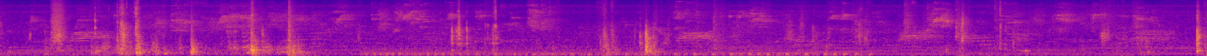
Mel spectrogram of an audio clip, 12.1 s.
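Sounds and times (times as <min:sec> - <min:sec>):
bird calling: 0:00.3 - 0:11.8
low steady hum: 0:03.4 - 0:11.0.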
